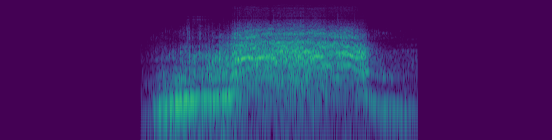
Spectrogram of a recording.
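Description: A loud roaring growl sound effect, about two seconds long, starting about a second in and cutting off abruptly.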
